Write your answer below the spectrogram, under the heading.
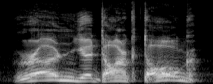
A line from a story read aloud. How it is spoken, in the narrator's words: roared the giant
